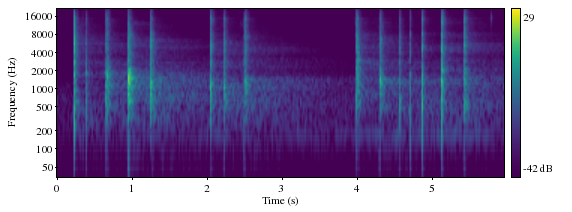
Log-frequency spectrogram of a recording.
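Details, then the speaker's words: Simulated arrhythmia, demonstrated as a complication of heavy energy-drink caffeine intake: sharp tapping beats in clusters at uneven intervals with pauses, no regularity; irregular heart rhythm. "Next is yung arrhythmia. Ito po yung normal na heartbeat dapat. Ngayon, kung meron kang arrhythmia, ganito po yung magiging heartbeat"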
